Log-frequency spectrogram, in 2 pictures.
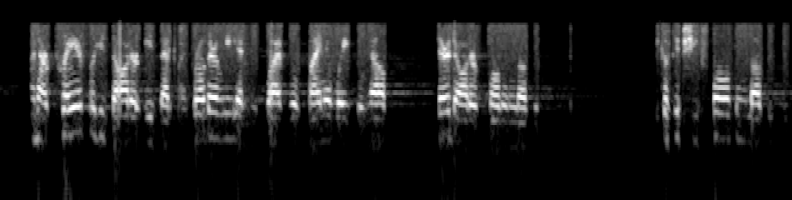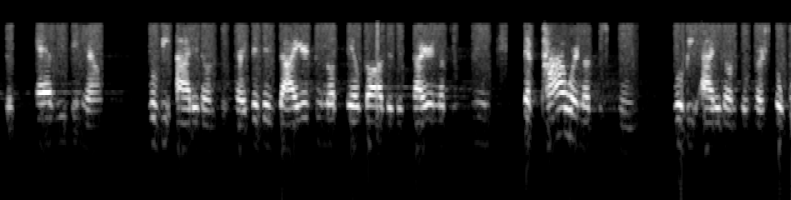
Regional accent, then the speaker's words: Panama; now in United States; I am Panamanian, but I'm also an American, and it's truly a privilege for me to be part of this great nation.

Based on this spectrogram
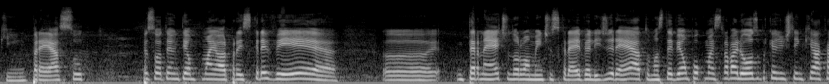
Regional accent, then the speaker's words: Rio Grande do Sul, Brazil; now in Rio de Janeiro, Brazil; vocês já vão perceber que eu não sou carioca, eu sou gaúcha. E eu tô só há 5 meses aqui no Rio de Janeiro, então meu sotaque ainda é bem puxado.

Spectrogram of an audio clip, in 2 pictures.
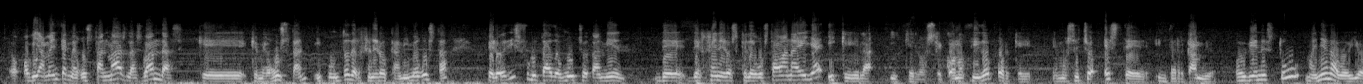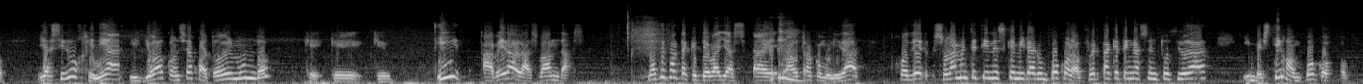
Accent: Vitoria, Basque Country, Spain; son una banda de mi casa, yo también soy de Vitoria

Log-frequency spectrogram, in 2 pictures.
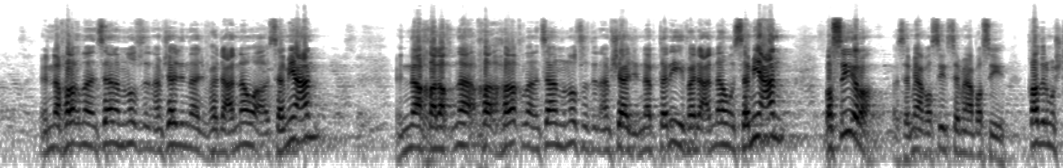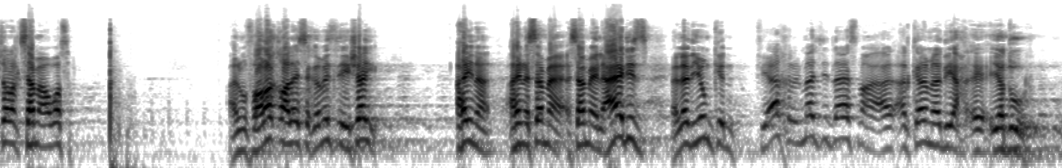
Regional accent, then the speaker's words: Egypt; ده عندنا في مصر مثل عظيم جدا

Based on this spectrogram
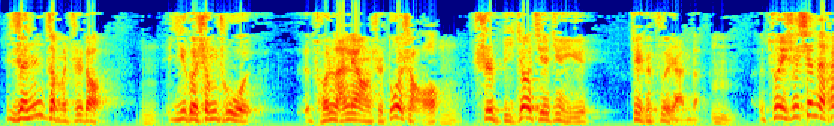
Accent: China; 折磨我们中国人

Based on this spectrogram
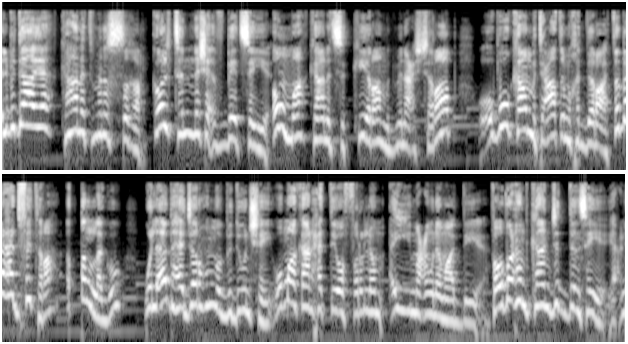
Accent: Oman; خلونا الحين نجرب نشتري، بما أني من عمان راح أحط عمان

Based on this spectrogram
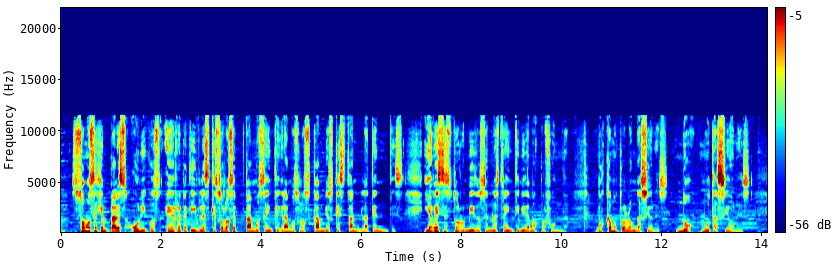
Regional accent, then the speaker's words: Chile; Bueno, yo soy chileno, ¿no? En Chile dicen, están arriba de la pelota.

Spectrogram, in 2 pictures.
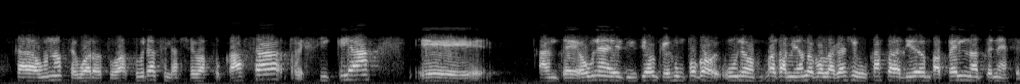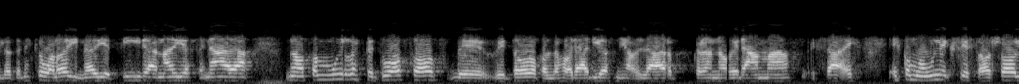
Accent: Rosario, Santa Fe, Argentina; ya que soy de Rosario y que tengo amigos que hace poco viajaron

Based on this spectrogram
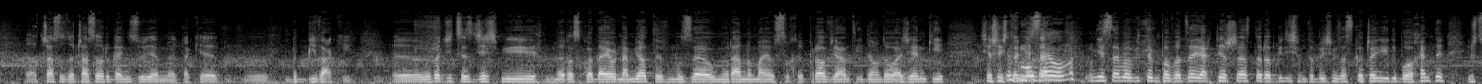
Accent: Tricity, Pomeranian Voivodeship, Poland; moved away as an adult; Przyjechałem na studia do Krakowa z Trójmiasta

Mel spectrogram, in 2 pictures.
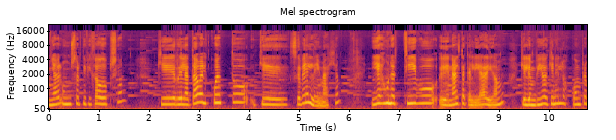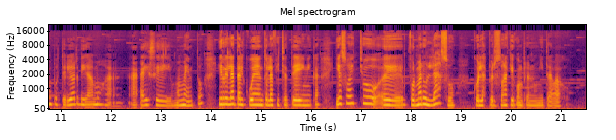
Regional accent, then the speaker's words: Santiago, Santiago Metropolitan Region, Chile; now in Valparaíso, Chile; No nací acá, yo nací en Santiago. Viví allá casi toda mi vida. Me vine hace 6 años a vivir acá a Valparaíso, enamorada.

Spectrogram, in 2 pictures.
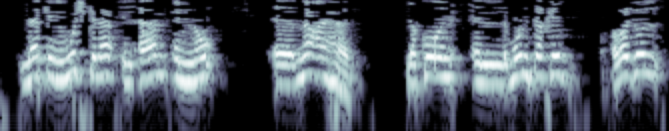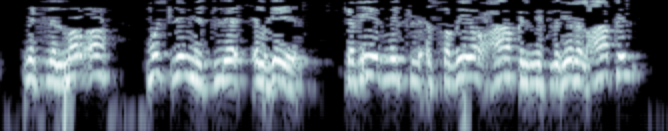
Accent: Egypt; أنا أتكلم على الحال عندنا في مصر

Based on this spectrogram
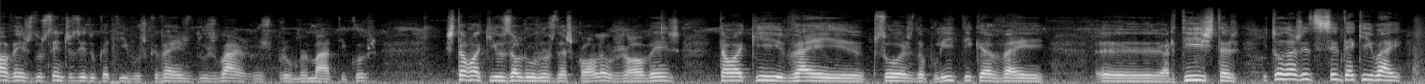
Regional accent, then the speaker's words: Argentina; Portuguese is a second language; also born or lived in Belgium / France / England; now in Portugal; Eu nasci na Bélgica, cresci na Argentina, estudei em França, trabalhei em Inglaterra e encontrei um português e fiquei cá.

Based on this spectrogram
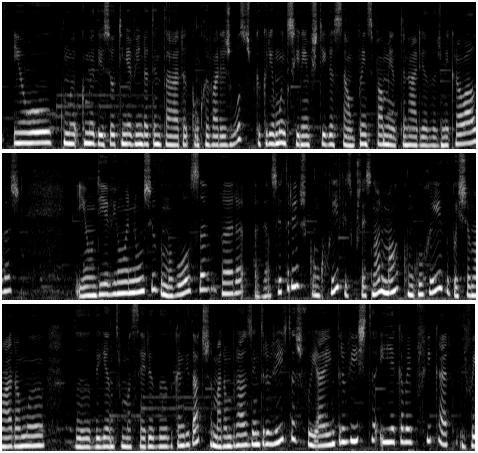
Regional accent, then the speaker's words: Espinho, Aveiro, Portugal; sou de Espinho, estudei no Porto

